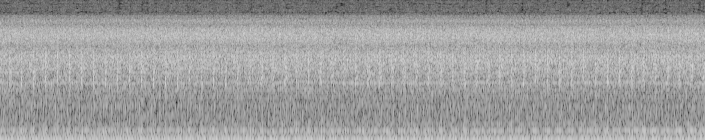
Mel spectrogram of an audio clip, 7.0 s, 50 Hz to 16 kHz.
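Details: 2001 BMW E38 740i V8 idling after new timing chain, guides, tensioner and VANOS profile gaskets: smooth idle with quick regular light ticking on top; no codes; owner suspects VANOS unit, cause unconfirmed.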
